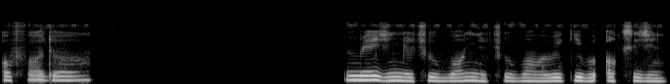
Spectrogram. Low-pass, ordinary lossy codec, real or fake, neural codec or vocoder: none; none; real; none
